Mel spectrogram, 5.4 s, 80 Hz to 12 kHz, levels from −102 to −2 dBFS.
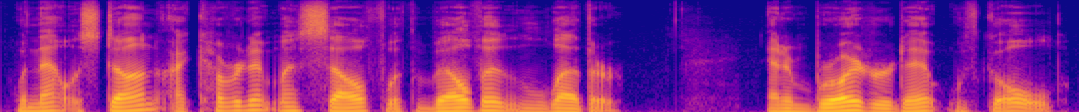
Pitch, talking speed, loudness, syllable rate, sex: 115 Hz, 190 wpm, -20 LUFS, 5.7 syllables/s, male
